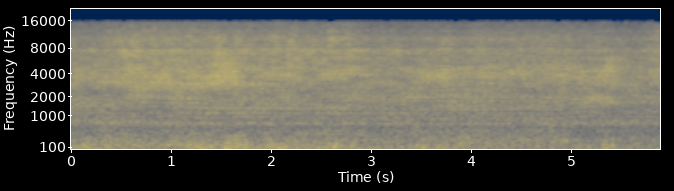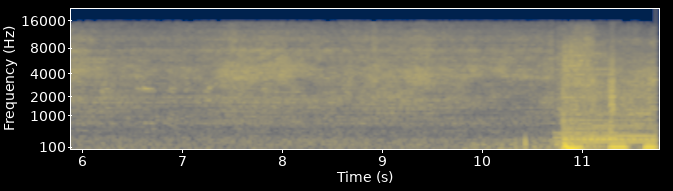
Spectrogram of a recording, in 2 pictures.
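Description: Steady hiss of steam escaping from a standing steam tank locomotive's open cylinder drain cocks, rising and falling a little with no exhaust beats. Music comes in loudly just before the end.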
